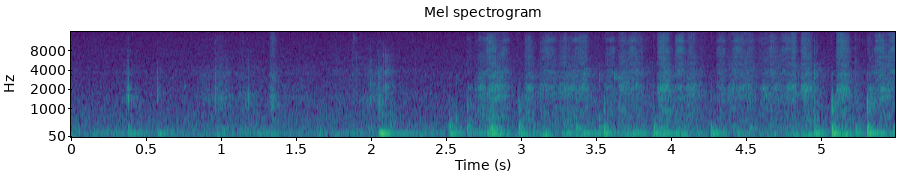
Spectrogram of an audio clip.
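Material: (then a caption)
Paper. A pencil's graphite tip writes steadily on a small, thin pink paper note card resting on a table. Soft, dry scratching strokes come in uneven bursts, growing denser and brighter in the second half over a faint low hum.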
